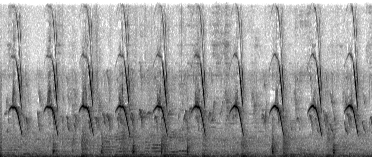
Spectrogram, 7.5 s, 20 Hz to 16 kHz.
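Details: Chicken chick calling from inside its egg shell before hatching: loud, high, clear peeps, each sliding downward in a short arch, repeated steadily about every 0.7 seconds, around ten in all, over a faint low hum.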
